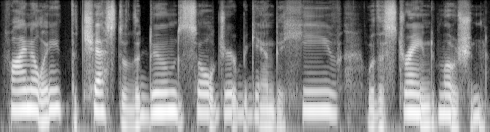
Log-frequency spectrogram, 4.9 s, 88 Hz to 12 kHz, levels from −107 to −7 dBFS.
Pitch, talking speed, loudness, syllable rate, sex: 150 Hz, 170 wpm, -17 LUFS, 4.8 syllables/s, male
